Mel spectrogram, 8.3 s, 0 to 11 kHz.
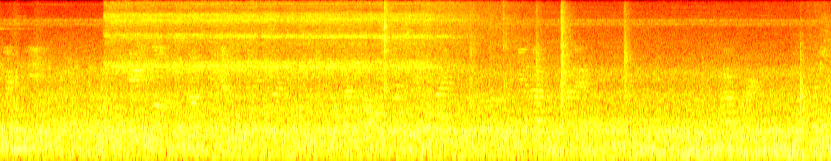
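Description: Cabin noise inside a KAMAZ-6282 electric bus on the move: a steady road rumble with the whine of its electric traction drive, and a higher whine joining about a second in.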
